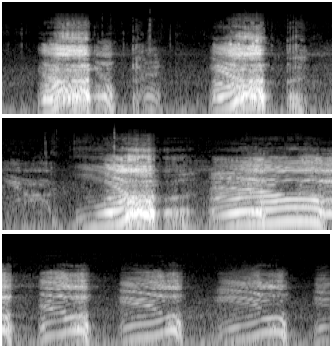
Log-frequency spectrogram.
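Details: Red deer during the rut giving deep, harsh, bellowing roars in about seven bursts over twelve seconds, some short and forceful, others drawn out with a rough, groaning quality, with quiet pauses between.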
